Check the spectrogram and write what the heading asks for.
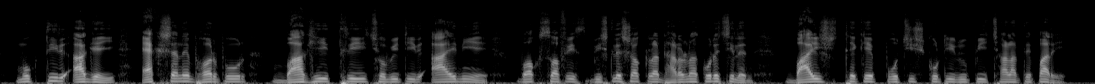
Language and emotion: Bengali, neutral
